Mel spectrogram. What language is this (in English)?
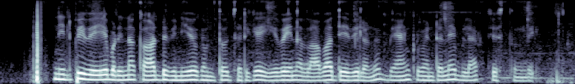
Telugu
